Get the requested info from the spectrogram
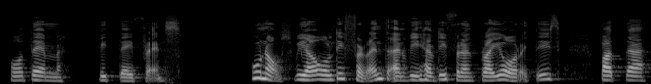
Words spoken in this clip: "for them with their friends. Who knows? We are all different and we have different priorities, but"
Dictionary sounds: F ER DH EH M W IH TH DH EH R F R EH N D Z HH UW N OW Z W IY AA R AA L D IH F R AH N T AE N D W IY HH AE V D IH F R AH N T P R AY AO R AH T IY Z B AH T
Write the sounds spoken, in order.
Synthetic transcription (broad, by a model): F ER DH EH M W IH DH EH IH F R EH N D S HH UW N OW S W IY AA R AA L D IH F R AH N T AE N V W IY HH AE V D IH F R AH N T P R AY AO R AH T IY S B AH T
